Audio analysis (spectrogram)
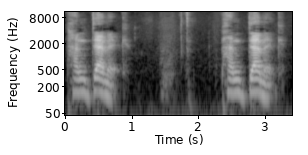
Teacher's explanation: The stress is on the 2nd syllable.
